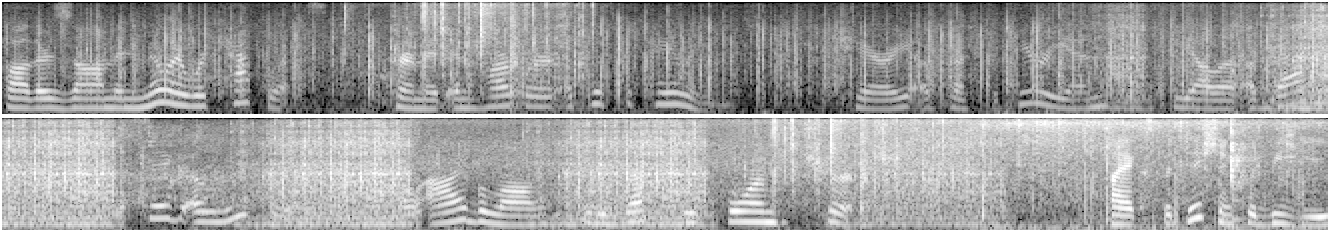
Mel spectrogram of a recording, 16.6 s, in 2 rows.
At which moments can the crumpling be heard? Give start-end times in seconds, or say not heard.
2.1-3.7, 12.6-14.2.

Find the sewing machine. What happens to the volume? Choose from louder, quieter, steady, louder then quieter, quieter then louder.
quieter.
